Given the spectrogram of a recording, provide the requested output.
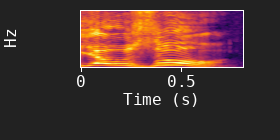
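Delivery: retold rallying call. Inmate announcing a fight to the yard, loud retold call. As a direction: call it out like a challenge.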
